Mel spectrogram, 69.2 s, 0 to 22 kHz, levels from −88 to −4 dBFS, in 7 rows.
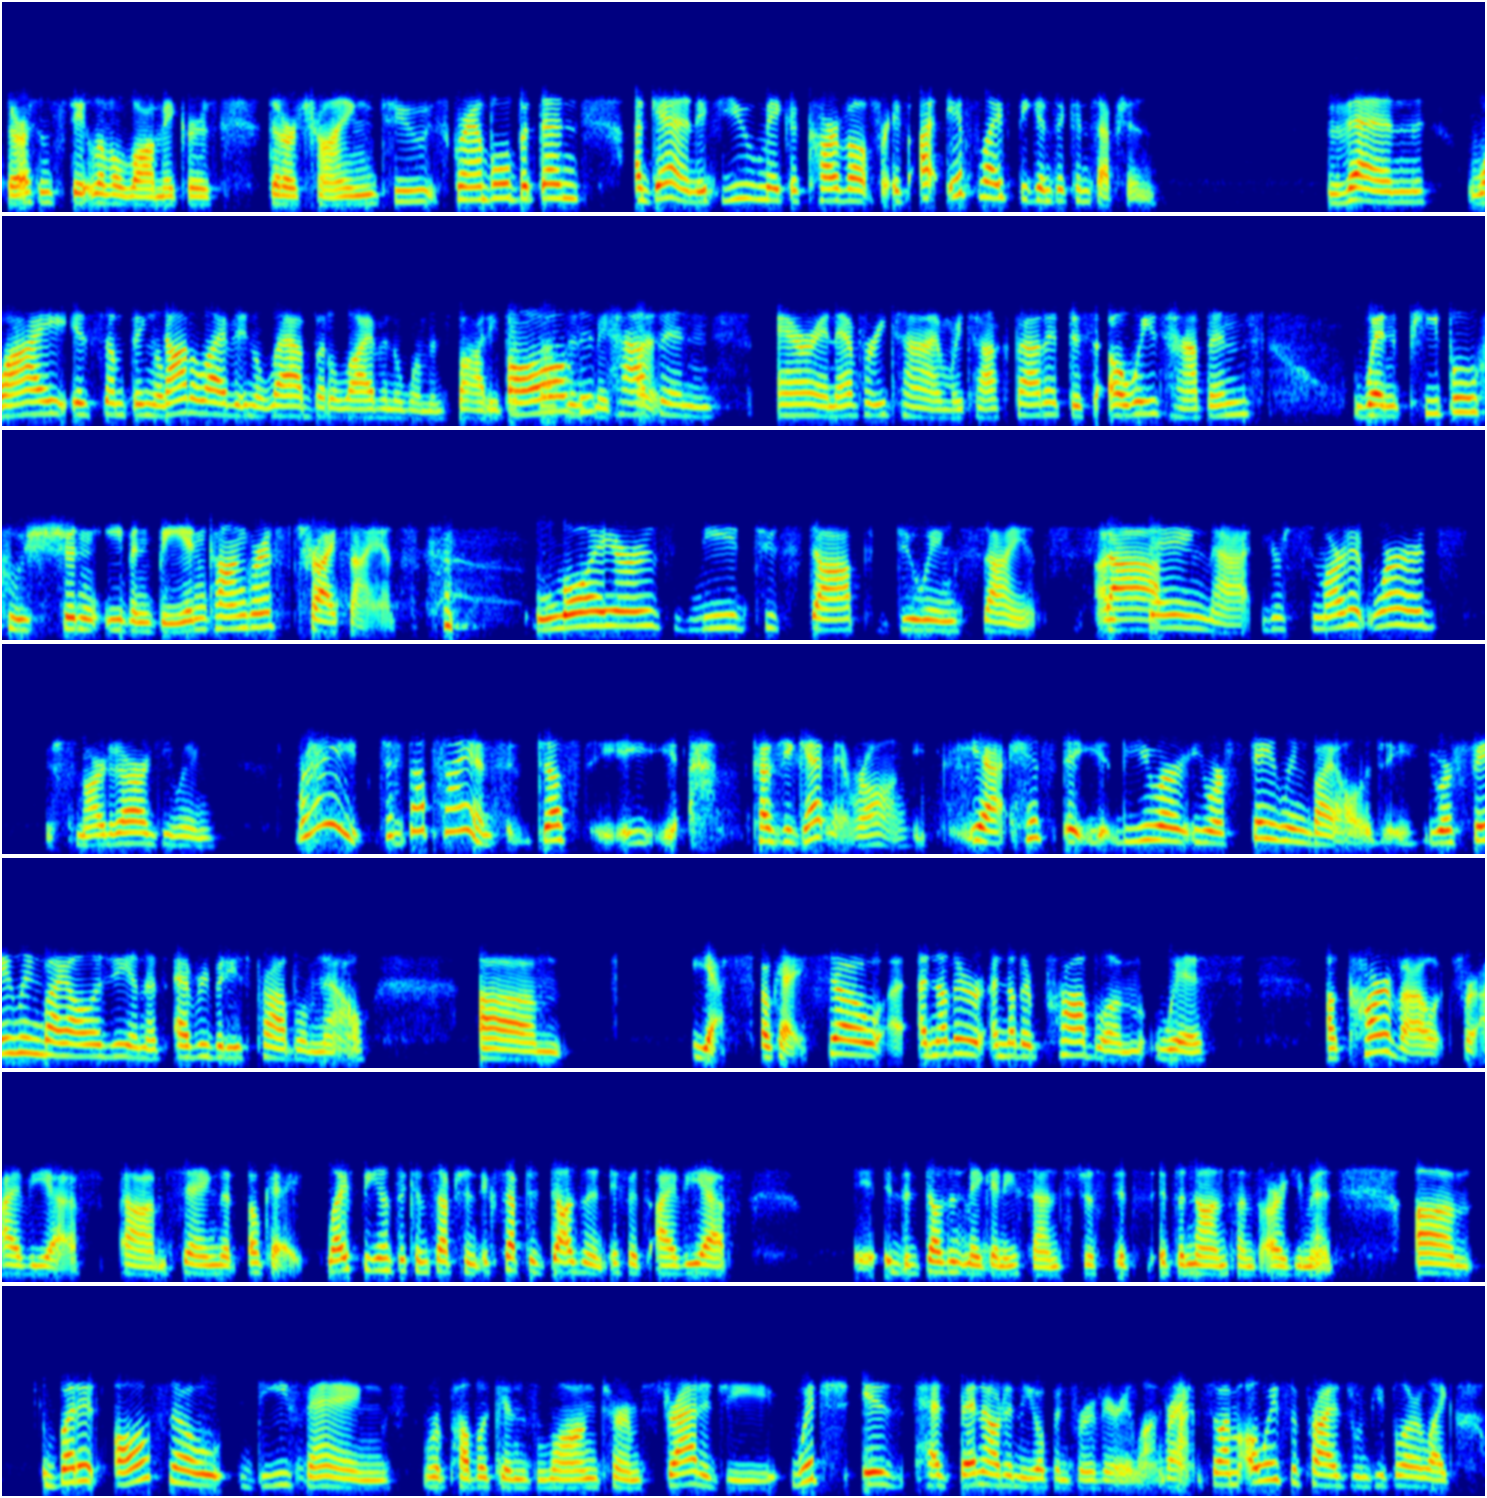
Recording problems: phone-call audio; nothing above 3 kHz

